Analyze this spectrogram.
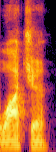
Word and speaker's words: Wacha: So, since just so you know, it's actually Michael Wacha. Since we're getting people's names right, he doesn't that's like. true. It's not Waka. He doesn't it's like Wacha.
